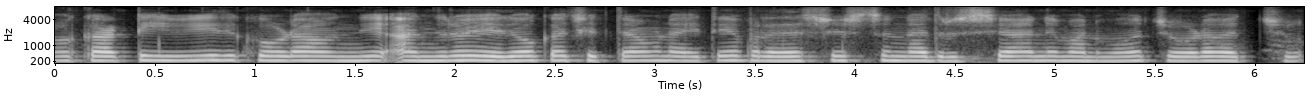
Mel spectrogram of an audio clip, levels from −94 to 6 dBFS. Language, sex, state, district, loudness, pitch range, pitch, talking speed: Telugu, female, Andhra Pradesh, Chittoor, -16 LUFS, 220-230 Hz, 225 Hz, 115 wpm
